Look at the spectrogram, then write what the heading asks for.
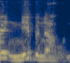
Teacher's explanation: تو اس کے لیے پھر عربی میں اس کو نون قطنی یہاں پہ لکھا جاتا ہے, چھوٹا سا ایک نون, اور اس نون کو ہمیشہ کسرہ کے ساتھ ادا کیا جاتا ہے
